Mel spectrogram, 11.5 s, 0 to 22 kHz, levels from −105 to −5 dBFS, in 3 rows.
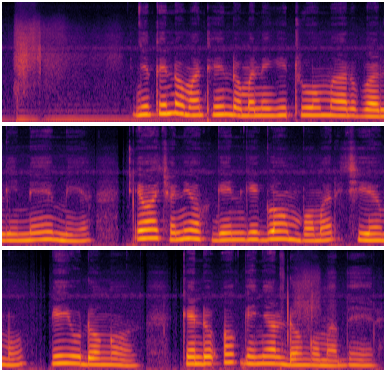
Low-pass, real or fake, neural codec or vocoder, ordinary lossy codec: none; real; none; none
